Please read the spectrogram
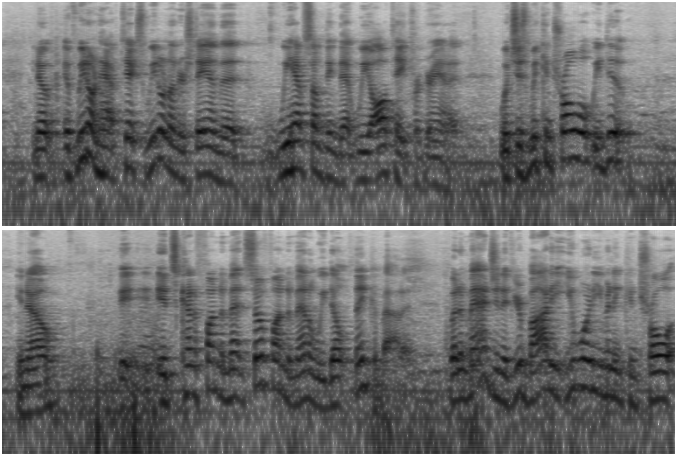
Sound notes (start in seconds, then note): none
